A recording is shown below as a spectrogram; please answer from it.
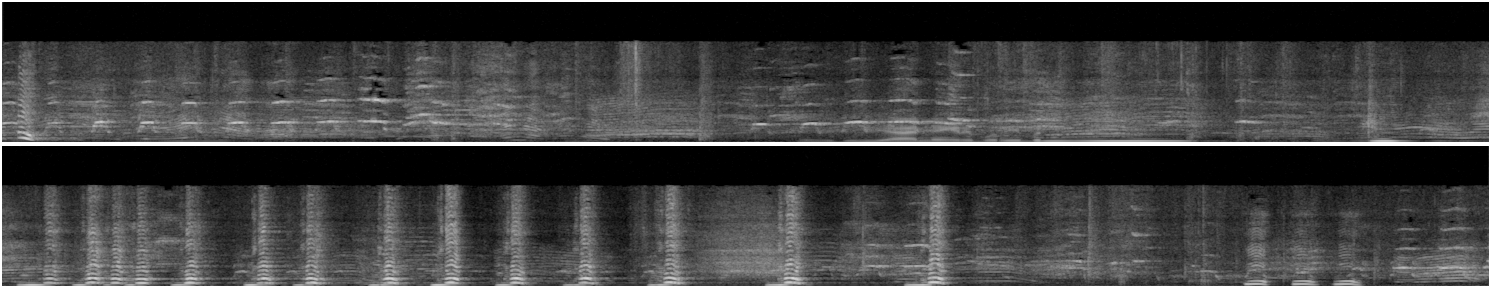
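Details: Siamang calling: scattered tonal hoots, then a loud rhythmic series of harmonic barks repeated about twice per second for several seconds, trailing into a few shorter notes, with chirping birds in the background.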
